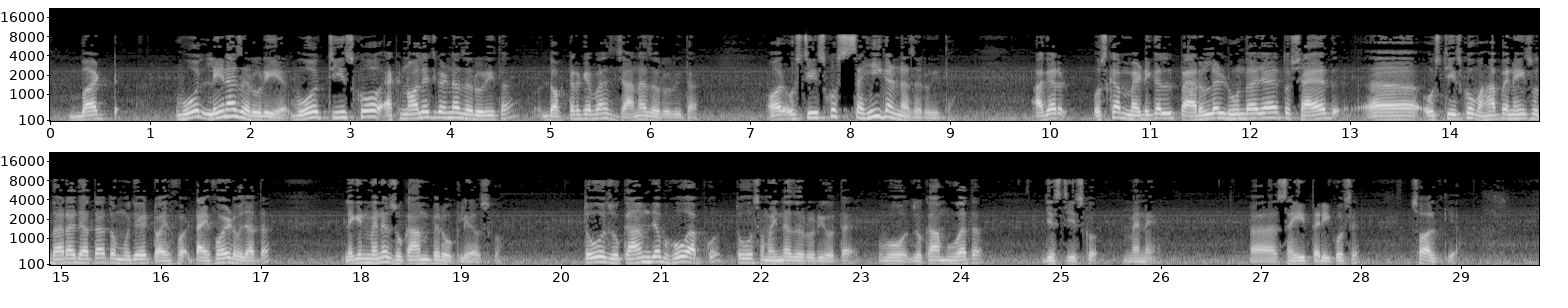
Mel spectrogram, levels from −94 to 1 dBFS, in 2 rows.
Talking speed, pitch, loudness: 165 wpm, 120 Hz, -18 LUFS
